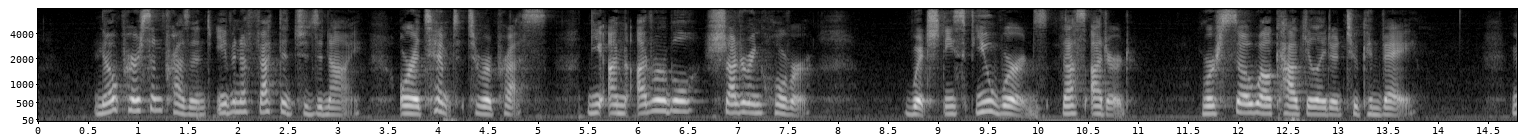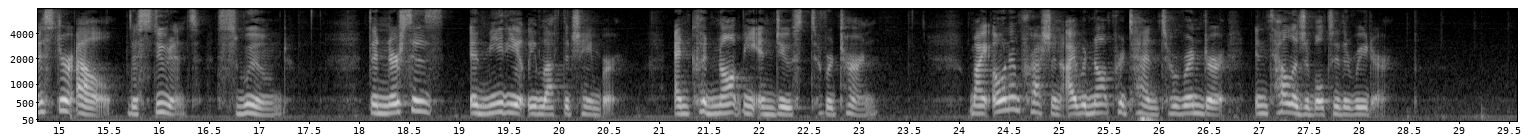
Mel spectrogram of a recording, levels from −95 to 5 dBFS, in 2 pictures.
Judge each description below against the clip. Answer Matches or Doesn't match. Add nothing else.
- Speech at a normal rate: Doesn't match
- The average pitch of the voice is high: Matches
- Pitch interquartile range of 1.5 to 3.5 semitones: Doesn't match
